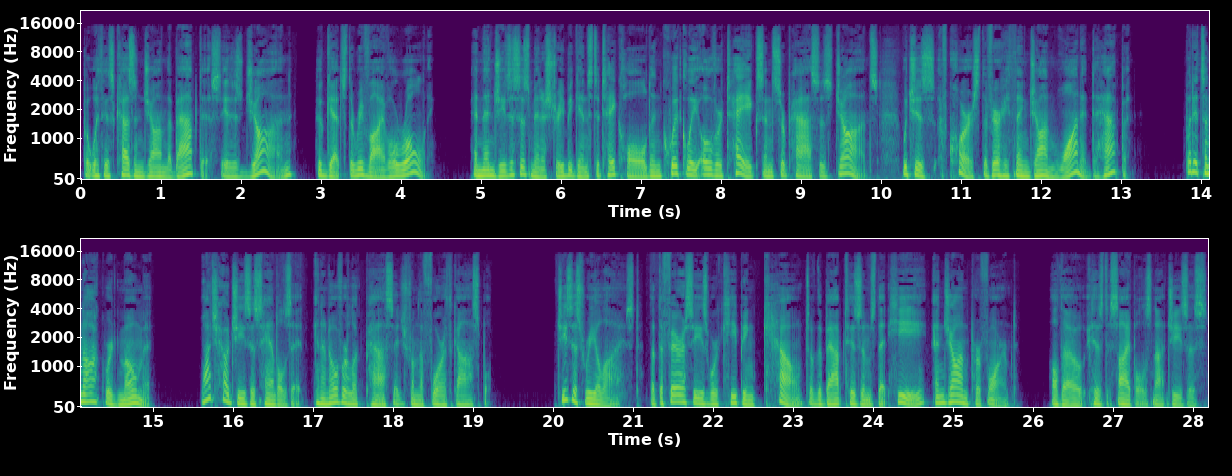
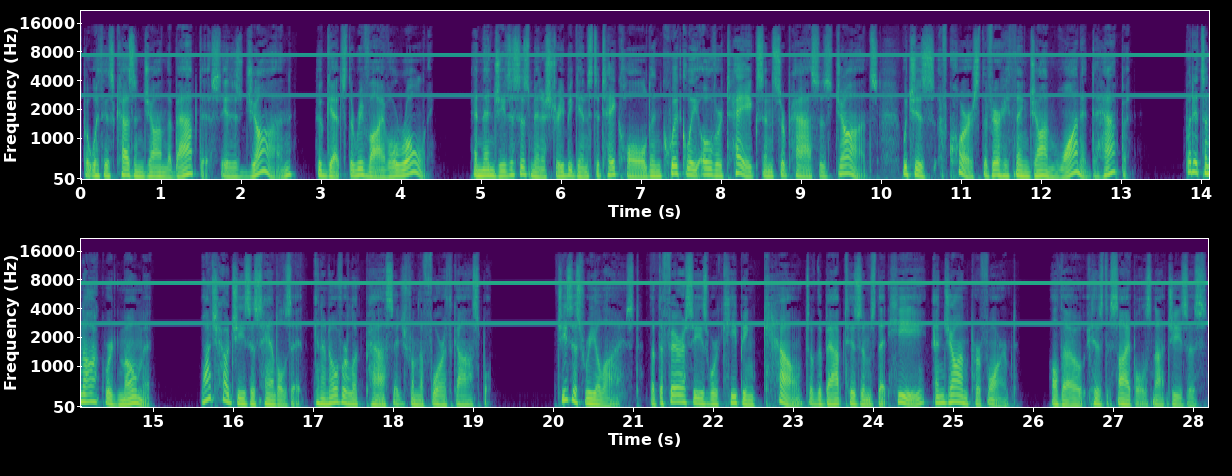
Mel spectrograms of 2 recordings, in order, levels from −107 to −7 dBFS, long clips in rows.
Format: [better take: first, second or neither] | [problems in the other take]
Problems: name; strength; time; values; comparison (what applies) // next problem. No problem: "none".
first | high-pitched whine; loud; throughout; 7.5 kHz, 10 dB below the speech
